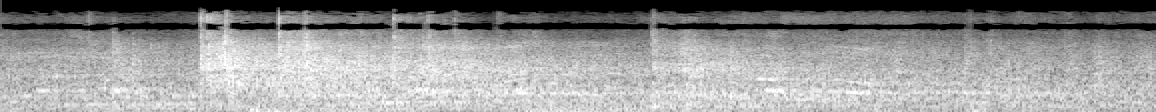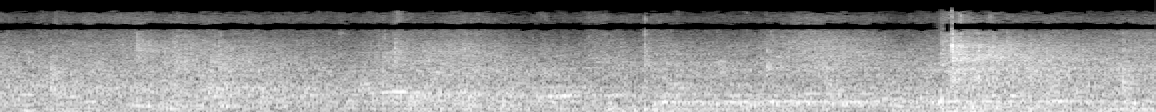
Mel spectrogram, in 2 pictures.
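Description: Hockey sticks clack against a puck in a large echoing hall.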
